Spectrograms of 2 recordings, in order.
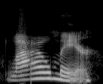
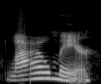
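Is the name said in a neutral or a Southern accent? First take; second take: Southern; Southern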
